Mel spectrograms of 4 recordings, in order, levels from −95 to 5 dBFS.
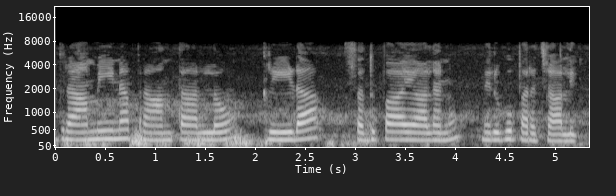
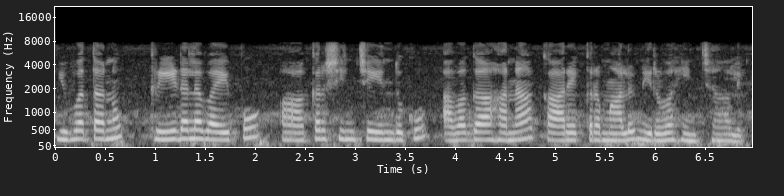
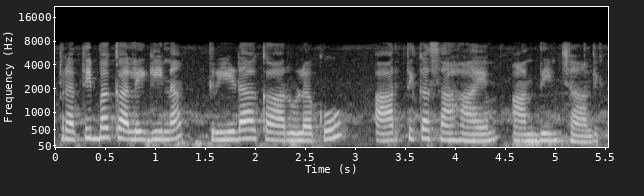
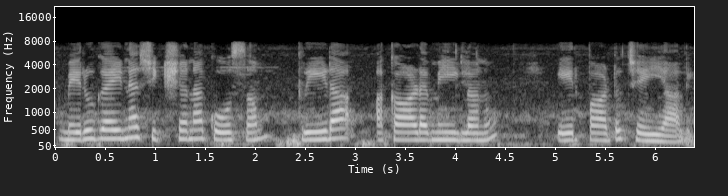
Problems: background sounds at intervals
